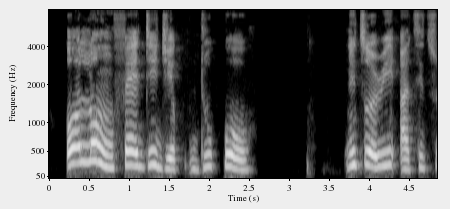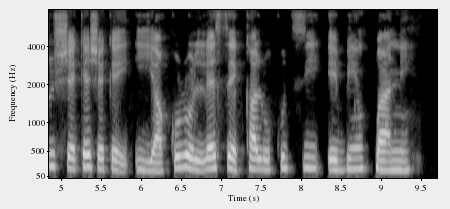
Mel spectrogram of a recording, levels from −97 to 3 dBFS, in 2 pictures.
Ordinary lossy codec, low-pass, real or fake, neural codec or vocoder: none; none; real; none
